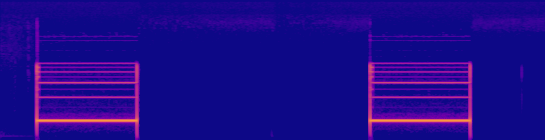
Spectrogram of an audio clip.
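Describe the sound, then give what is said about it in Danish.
A phone line's ringback tone purrs as an outgoing call to Iris Blomster in Fredericia, Denmark, rings: two long, steady electronic tones separated by several seconds of silence, with a third just beginning at the end. Clear, no voices. “Men jeg vil bede om en opringning til Fredericia.”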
